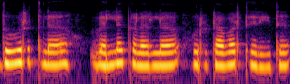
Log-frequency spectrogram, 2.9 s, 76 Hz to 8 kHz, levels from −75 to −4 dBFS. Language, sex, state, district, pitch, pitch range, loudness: Tamil, female, Tamil Nadu, Nilgiris, 220 Hz, 215-235 Hz, -15 LUFS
